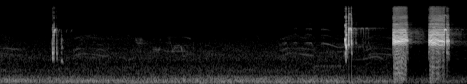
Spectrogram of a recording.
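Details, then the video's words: Black francolin (kala teetar) giving a harsh, grating call: a single rasping note, a pause, then a burst of three loud buzzy notes near the end, over low background rumble. "Amazing Voice Kala Teetar | Black Francolin"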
